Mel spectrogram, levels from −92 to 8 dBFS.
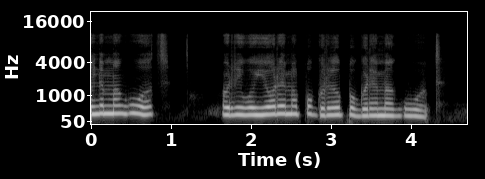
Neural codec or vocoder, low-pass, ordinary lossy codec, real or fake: codec, 16 kHz in and 24 kHz out, 0.9 kbps, LongCat-Audio-Codec, four codebook decoder; 10.8 kHz; none; fake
